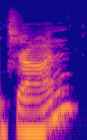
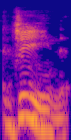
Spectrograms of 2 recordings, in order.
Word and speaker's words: Jean: our overall cultural competency her last name is spelt j-e-a-n and just seeing that word it makes me go to gene right and then what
